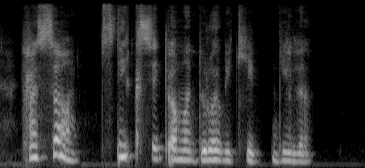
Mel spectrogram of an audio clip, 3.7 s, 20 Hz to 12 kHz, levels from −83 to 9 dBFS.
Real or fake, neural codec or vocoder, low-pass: fake; codec, 24 kHz, 1.5 kbps, HILCodec; 10.8 kHz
